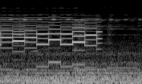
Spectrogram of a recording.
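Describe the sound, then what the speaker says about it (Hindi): A phone ringtone chimes in short repeated bursts, loud and close, sounding alone for about a second and a half before stopping. "लॉटरी वाला क्यों फोन कर रहा है?"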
